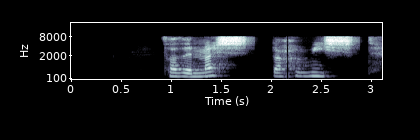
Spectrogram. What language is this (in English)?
Icelandic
